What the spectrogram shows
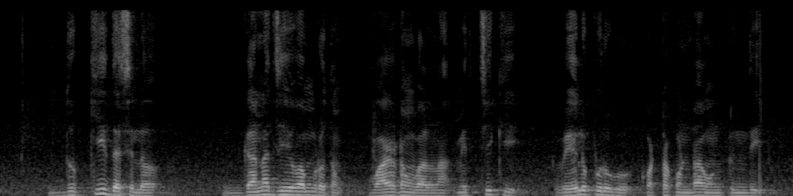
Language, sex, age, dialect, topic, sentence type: Telugu, male, 18-24, Central/Coastal, agriculture, question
